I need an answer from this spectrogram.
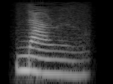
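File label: "narrow", English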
